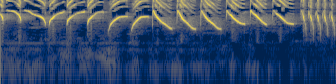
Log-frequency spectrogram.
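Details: Canary song used to stimulate other canaries to sing: a series of loud, clear whistled notes sweeping downward, repeated about three times a second, ending in a fast buzzy trill.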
